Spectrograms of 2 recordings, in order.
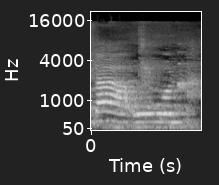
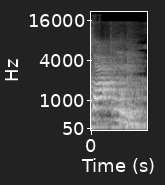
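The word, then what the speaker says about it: ساهون: Bacanya bukan saun, ya. Bacanya adalah sahun.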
